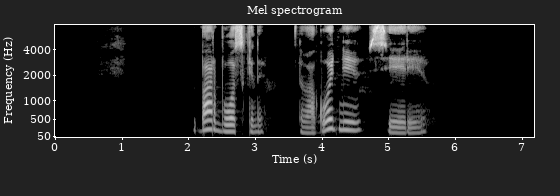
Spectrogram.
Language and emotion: Russian, neutral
